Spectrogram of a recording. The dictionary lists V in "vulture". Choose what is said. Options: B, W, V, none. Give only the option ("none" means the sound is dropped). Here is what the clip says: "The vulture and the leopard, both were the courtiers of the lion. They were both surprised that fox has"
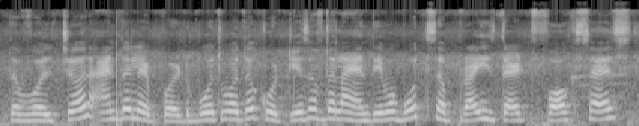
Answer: V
